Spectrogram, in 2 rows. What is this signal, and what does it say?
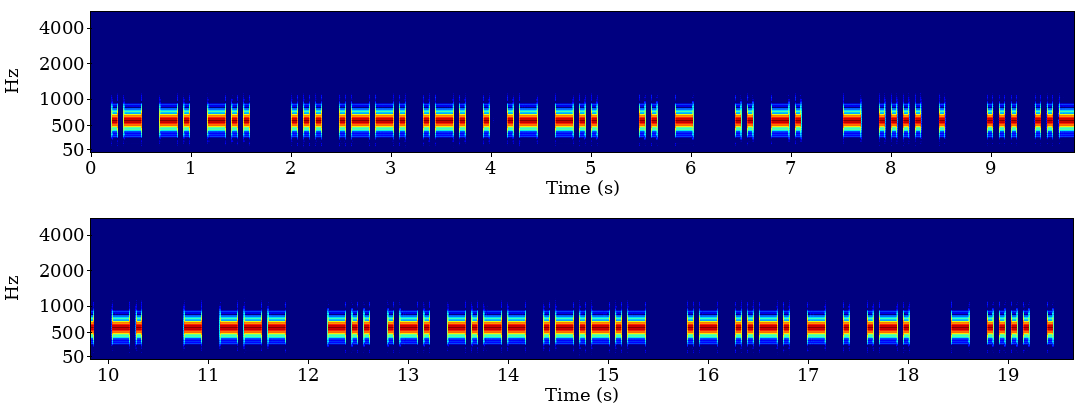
Morse code, heard as a keyed tone, about 20 wpm, 600 Hz. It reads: AND SPREAD IT IN THE SUN TO DRY. AFTER THE
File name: the old man and the sea / the old man and the sea part 1 20wpm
